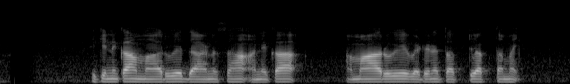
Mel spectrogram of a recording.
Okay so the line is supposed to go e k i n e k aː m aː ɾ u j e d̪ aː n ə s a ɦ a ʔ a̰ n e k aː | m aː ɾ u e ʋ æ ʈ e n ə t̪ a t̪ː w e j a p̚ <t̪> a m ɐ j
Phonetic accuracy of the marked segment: correct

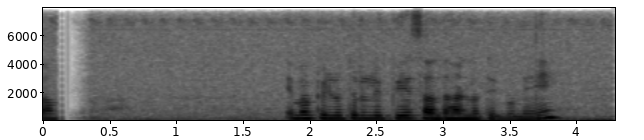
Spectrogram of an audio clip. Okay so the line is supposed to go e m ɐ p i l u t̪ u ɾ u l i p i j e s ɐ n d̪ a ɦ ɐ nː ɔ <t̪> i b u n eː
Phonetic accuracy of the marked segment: correct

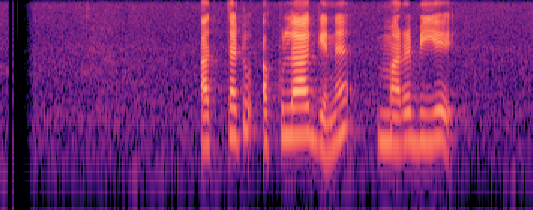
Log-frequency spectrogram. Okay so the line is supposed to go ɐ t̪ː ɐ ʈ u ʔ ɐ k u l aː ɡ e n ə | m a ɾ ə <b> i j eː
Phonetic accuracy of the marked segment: correct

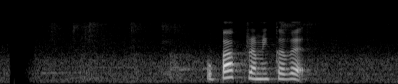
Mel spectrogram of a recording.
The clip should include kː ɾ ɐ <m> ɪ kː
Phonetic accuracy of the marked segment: correct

